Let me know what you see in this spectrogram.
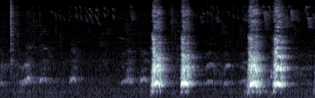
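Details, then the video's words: Beagle barking: soft whining murmurs first, then two pairs of loud, sharp barks in quick succession, each pair about half a second apart, in a quiet indoor setting. "CONHEÇA O LATIDO DO BEAGLE"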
